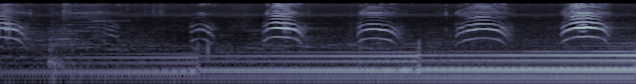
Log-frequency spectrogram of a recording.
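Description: Young kitten meowing about six times in short high calls that rise and fall in pitch. Under them, background music of held chords grows louder, changing chord twice.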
